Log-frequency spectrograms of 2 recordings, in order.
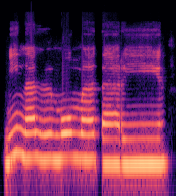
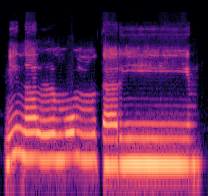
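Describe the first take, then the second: First: The m is bounced and read quickly. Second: The m is smooth and read slowly. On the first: The speaker calls it wrong. "jangan dibaca minal mumtarin... Itu karena kecepatan" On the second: The speaker calls it right. "baca pelan-pelan aja"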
